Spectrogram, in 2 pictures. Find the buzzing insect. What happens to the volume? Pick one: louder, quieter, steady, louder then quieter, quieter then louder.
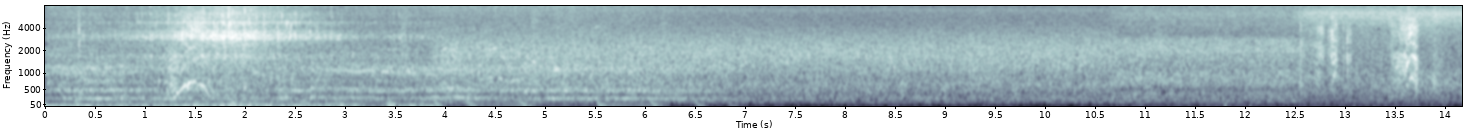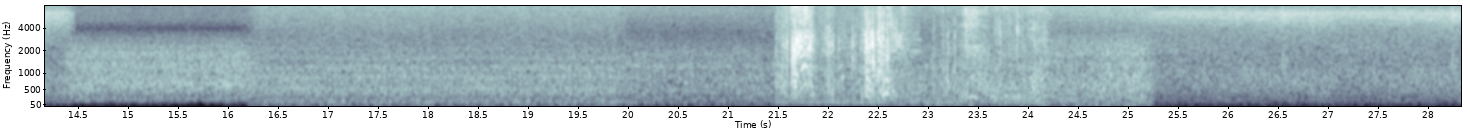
steady.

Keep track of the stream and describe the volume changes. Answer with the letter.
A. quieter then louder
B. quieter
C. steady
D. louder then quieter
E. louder
C.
